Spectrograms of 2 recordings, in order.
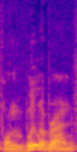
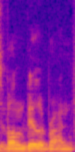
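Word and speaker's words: von Willebrand: is a particular protein is called Von vbr factor and that's probably the last time that I'm going to pronounce it correctly because from this point on I'm probably going to call it Von willbrand Factor but technically it's Von vbr factor with a so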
